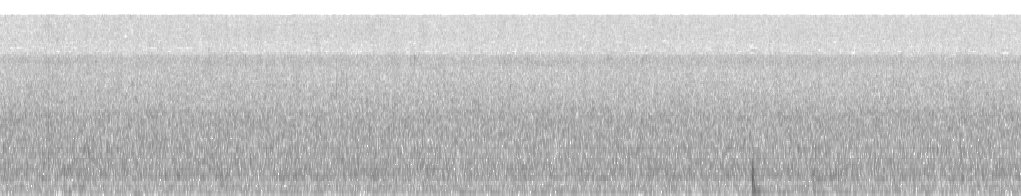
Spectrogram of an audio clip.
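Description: Small shallow woodland stream running over rocks, a steady babbling hiss. A single brief knock about two-thirds of the way through.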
